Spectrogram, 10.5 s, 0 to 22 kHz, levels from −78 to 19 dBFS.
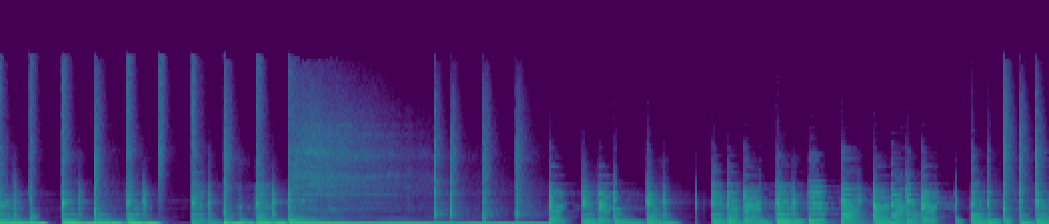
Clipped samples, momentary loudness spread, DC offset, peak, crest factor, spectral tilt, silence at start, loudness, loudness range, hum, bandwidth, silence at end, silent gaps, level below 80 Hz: under 0.1%; 9 LU; under 0.1%; -4 dBFS; 14 dB; -6 dB/octave; 0 s; -21 LUFS; 6 LU; none; 17 kHz; 0 s; none; -24 dBFS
